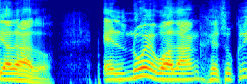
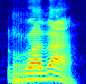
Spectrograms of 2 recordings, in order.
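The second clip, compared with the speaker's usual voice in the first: radá with stress on the last syllable, "dá"; stress on final A. Shown as a demonstration. Preacher teaches the Hebrew word for rule, radá stressed on final A. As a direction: punch the closing A of radá. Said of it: "con acento en la A".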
